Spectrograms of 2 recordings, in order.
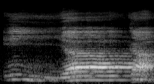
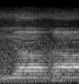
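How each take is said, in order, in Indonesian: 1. Bunyi y-nya dobel dan ditahan lebih lama. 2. Bunyi y-nya tunggal dan pendek. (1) "ada tasdid" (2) "Ada sebagian orang yang baca iya"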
